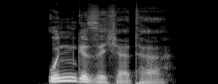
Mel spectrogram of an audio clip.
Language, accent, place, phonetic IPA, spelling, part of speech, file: German, Germany, Berlin, [ˈʊnɡəˌzɪçɐtɐ], ungesicherter, adjective, De-ungesicherter.ogg
- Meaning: inflection of ungesichert: 1. strong/mixed nominative masculine singular 2. strong genitive/dative feminine singular 3. strong genitive plural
